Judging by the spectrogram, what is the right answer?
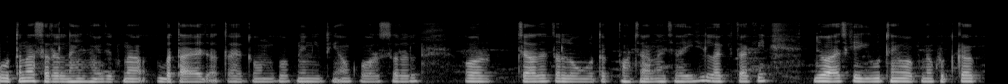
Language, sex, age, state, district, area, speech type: Hindi, male, 30-45, Madhya Pradesh, Balaghat, rural, spontaneous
